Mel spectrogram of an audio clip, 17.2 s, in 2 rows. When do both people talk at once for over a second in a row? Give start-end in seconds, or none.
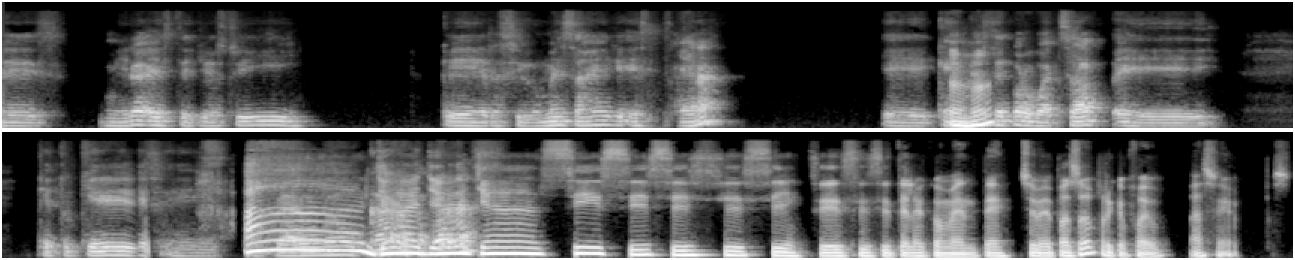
10.2-12.1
